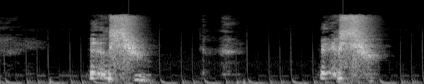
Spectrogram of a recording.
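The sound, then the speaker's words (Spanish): Two loud, explosive sneezes from a person, spaced a couple of seconds apart, each a sharp burst over a faint, steady ticking background. “Estornudé, ni modo, tenía que estornudar.”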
